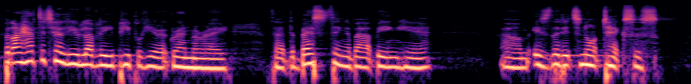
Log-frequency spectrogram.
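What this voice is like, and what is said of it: Pronounced accent. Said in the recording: “I hope you can all understand my accent. It's very clear and very pronounced.”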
